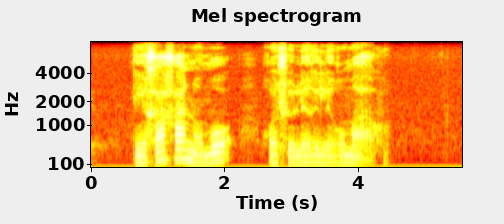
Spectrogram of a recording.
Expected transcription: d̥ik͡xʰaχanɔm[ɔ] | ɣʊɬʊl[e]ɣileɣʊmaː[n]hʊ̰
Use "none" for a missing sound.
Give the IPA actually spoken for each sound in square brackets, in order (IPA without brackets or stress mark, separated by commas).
o, e, none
